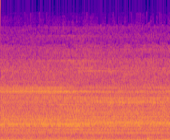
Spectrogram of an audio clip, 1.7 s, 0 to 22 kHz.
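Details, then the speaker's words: 1970.5 Ford Falcon with rebuilt engine, hot idle at 1,300 rpm with 58-60 psi oil pressure: deep smooth even hum, no knocks or ticks; engine healthy. "60 58 lb oil pressure at 1,300 RPM and she's hot. That's good."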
